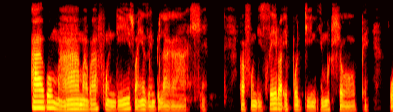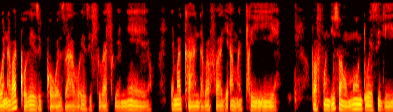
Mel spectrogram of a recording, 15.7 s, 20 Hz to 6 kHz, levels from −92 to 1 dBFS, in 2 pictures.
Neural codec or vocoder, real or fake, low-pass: vocoder, 44.1 kHz, 80 mel bands, Vocos; fake; 5.4 kHz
